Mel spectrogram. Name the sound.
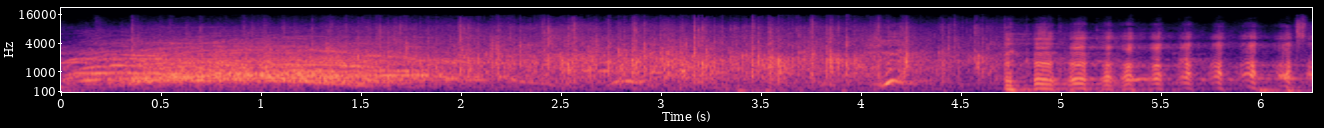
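audience clapping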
